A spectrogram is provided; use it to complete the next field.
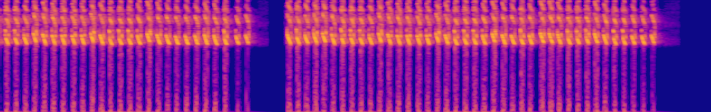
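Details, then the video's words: Javan prinia from Cililin singing two long bursts of rapid, ringing, high-pitched notes, each lasting over two seconds, separated by a brief pause, with clean, quiet surroundings. "Masteran Tembakan Cililin SUARA SUPER JERNIH"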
